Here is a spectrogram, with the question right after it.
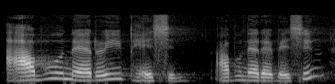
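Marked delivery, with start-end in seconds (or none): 0.0-1.8 title spelled out very slowly for note-taking; slow dictation. Shown as a demonstration. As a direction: dictate each syllable slowly so they can write. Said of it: "그리고 제목은".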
